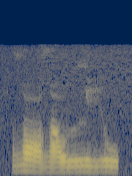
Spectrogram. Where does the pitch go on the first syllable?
falling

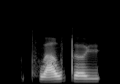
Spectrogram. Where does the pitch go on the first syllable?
rising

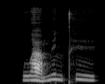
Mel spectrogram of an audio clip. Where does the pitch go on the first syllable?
low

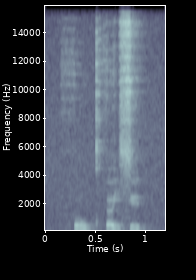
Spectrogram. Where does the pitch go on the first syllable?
rising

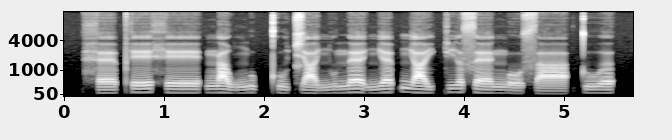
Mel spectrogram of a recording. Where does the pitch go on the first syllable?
low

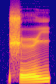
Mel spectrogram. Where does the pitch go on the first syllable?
rising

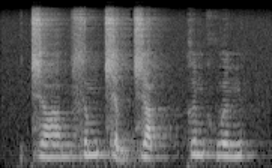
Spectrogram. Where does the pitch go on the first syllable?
low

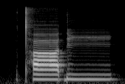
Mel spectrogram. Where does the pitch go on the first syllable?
high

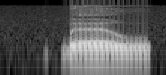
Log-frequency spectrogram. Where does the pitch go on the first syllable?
low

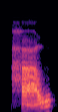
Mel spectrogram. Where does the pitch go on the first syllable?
rising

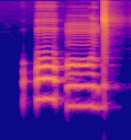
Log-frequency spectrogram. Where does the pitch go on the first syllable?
high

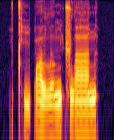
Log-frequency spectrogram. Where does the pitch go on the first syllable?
low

